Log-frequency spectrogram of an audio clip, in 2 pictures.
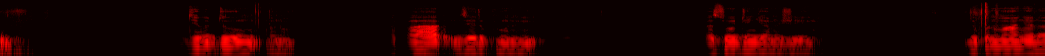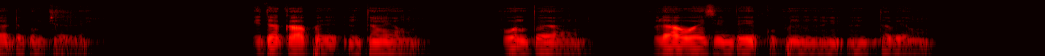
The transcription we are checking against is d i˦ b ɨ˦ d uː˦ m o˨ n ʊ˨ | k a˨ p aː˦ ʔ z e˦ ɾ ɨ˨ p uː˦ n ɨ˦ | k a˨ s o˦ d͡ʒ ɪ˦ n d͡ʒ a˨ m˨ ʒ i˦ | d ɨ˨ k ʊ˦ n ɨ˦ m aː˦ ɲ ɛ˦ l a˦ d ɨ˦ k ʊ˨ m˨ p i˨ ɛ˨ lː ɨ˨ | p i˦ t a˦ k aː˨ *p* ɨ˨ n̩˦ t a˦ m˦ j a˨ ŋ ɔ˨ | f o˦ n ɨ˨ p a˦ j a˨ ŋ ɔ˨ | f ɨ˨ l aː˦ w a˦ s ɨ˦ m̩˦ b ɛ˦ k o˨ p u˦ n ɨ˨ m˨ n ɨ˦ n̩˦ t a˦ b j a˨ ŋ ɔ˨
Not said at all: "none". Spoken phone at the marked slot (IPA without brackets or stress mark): p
